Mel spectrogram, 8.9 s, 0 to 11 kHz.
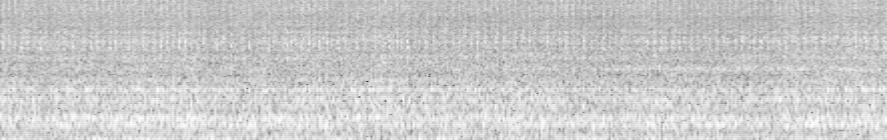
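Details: Mitsubishi Endeavor, 6G75 3.8L SOHC MFI gasoline V6, cold start: busy fast clacking at about three per second over the idle from a failing hydraulic timing belt tensioner; it usually fades after 5–10 seconds as the engine warms and is worse on very cold days.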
